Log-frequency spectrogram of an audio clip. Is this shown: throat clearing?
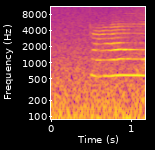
no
